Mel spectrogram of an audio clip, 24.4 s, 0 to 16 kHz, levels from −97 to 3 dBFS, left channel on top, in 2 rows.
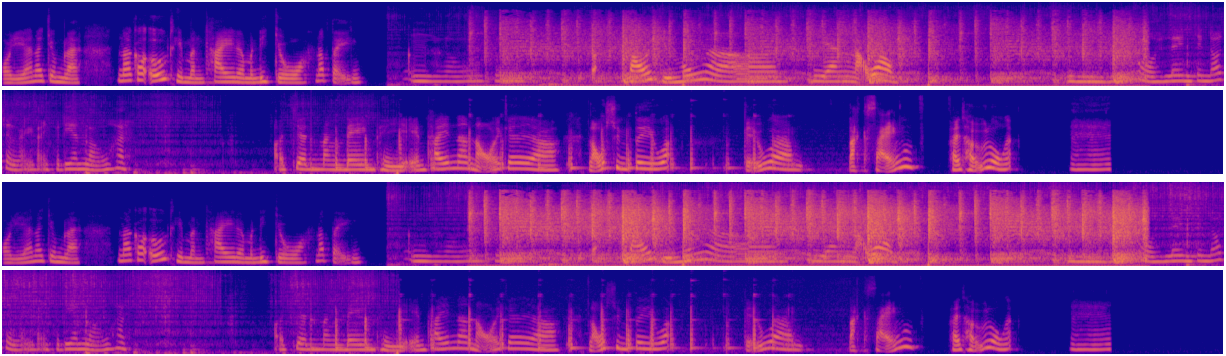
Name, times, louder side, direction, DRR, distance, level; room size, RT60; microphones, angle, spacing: voice 1, 0.0-3.6 5.9-6.0 6.3-9.0 14.9-18.9 19.6-20.3 20.7-21.4 21.7-22.3, left 5 dB, 80° left, 0.7 m, -35 dB
Bicycle, 3.8-16.2, right 4 dB, 50° right, 5.8 m, -53 dB
voice 2, 4.0-5.3 6.2-6.5 10.1-10.3 10.6-13.5 22.9-23.3, left 1 dB, 35° left, 1.0 m, -40 dB
sound 1, 4.7-11.5, right 10 dB, 80° right, 0.7 m, -31 dB
sound 2, 15.3-20.2 20.9-21.0, right 1 dB, 20° right, 1.4 m, -44 dB
head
